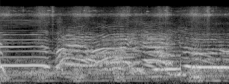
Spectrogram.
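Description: Several high voices singing together, with long held notes that slide up and down and overlap one another.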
